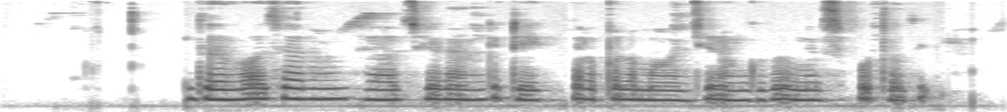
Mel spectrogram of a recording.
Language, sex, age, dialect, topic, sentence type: Telugu, female, 36-40, Utterandhra, agriculture, statement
